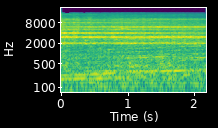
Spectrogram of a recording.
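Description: Metro train running, a steady whine over a continuous rumble.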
